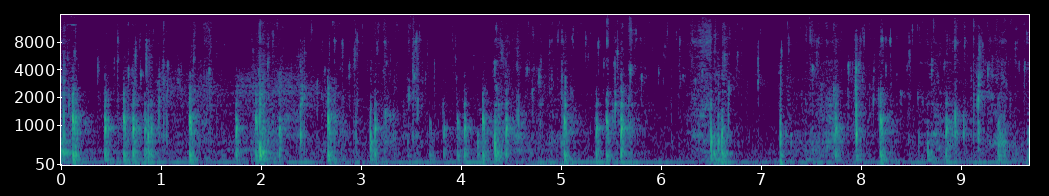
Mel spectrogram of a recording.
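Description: Faint stirring of boiled pasta through thick white sauce in a pan: irregular soft wet squelches and light taps as the spoon turns it.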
